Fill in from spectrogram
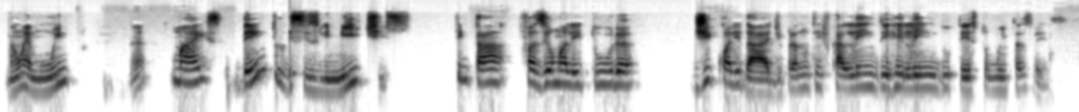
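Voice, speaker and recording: A Brazilian man speaking as a teacher over a video call, his voice husky and a little breathy. His pitch swings up and down a lot as he talks. He stumbles and repeats words as he explains. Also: lively intonation, a little mellow, muffled recording. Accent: Brazilian Portuguese. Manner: halting, many repeated words and fillers. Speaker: teacher, guest. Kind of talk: casual explanatory advice.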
